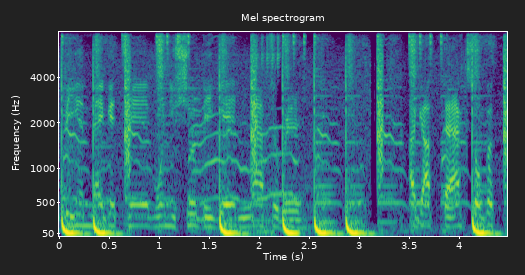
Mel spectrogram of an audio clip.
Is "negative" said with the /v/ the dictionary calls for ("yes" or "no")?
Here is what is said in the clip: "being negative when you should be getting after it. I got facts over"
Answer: yes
